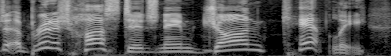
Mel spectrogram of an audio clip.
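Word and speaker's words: Cantlie: British hostage named John cantly now it's spelled can't uh cin TL IE which sounds like can't lie interestingly enough interesting man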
